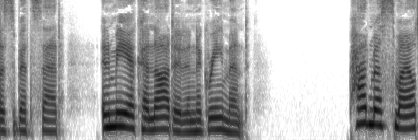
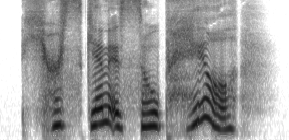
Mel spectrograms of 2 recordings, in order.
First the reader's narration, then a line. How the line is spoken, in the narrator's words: she breathed, amazed at Elizabeth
